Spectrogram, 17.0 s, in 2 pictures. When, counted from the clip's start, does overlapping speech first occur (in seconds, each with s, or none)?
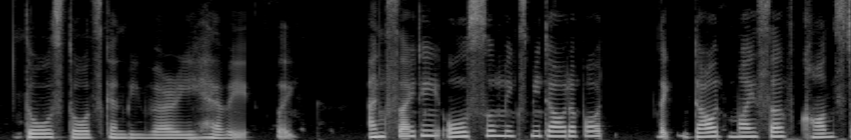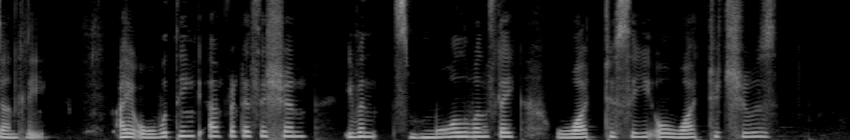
none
